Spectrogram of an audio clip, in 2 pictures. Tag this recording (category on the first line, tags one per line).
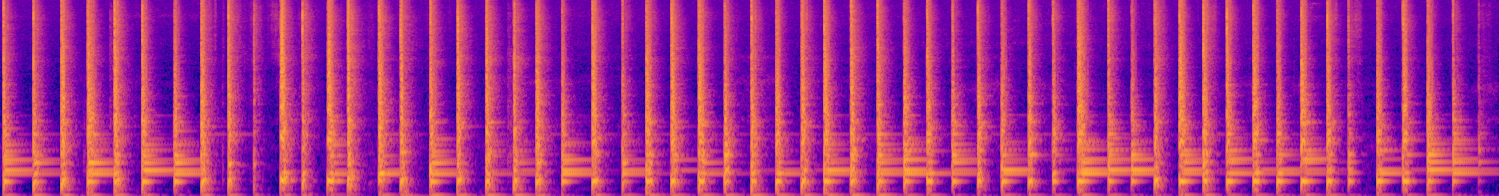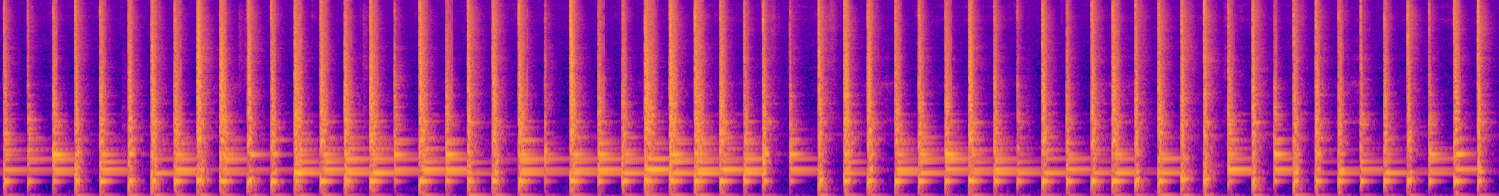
Music > Solo percussion
african
Blue-brand
Blue-Snowball
djembe
jembay
jembe
jungle
music
play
